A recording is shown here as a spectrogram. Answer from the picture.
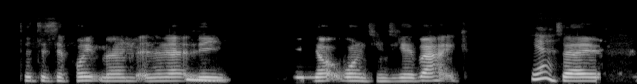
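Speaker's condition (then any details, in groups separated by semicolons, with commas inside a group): Cerebral palsy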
